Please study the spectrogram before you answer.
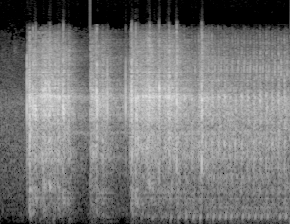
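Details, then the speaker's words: Chinese scooter engine salvaged from a wrecked scooter, bench-tested on a simple CDI harness with jumper cables to the starter: starter churns briefly, then the engine catches into quick, even popping; normal engine start. "Um, but I'll show you how it fires. You have to use cables to fire it up, though."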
